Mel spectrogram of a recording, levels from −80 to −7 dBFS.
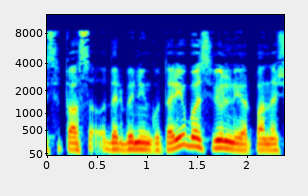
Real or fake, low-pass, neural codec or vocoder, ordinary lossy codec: real; 10.8 kHz; none; MP3, 32 kbps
